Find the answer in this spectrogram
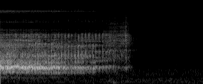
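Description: Recorded roar sound effect from the Bandai Legacy Saba toy saber, played through the toy's electronics when the left button on Saba's head is pressed. One rough roar that fades out about a second and a half in.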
